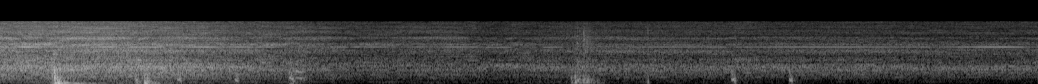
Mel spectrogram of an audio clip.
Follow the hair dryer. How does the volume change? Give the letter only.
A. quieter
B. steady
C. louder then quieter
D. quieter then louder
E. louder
A.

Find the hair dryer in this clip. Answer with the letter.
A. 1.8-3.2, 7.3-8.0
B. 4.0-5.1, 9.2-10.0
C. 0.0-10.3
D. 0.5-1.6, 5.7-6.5
C.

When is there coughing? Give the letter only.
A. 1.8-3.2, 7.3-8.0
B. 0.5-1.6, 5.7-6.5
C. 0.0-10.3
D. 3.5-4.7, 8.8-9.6
A.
